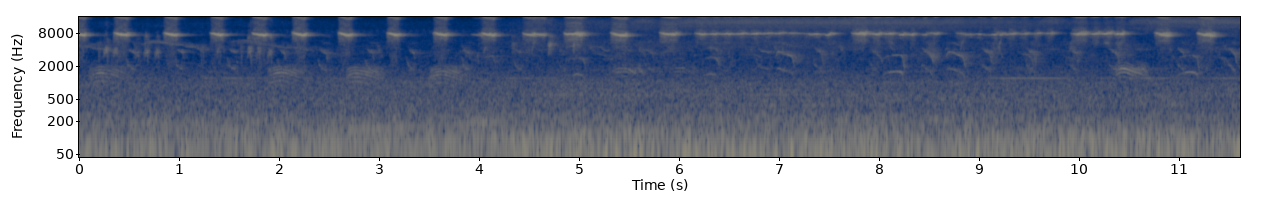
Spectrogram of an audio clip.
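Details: Immature common cuckoo raised by vinous-throated parrotbills, fed by its host; sharp high hissing notes repeated roughly every half second, later merging into a steadier thin trill, with small chirps from other birds.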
